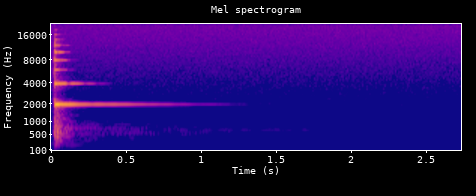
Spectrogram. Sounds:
Music, Harp, Musical instrument

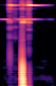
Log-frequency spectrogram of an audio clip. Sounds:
Bell, Bicycle bell, Alarm, Bicycle, Vehicle

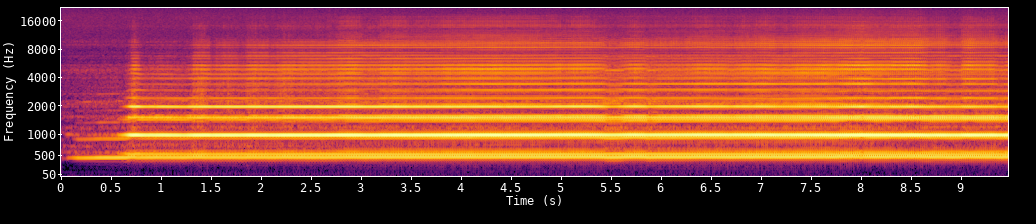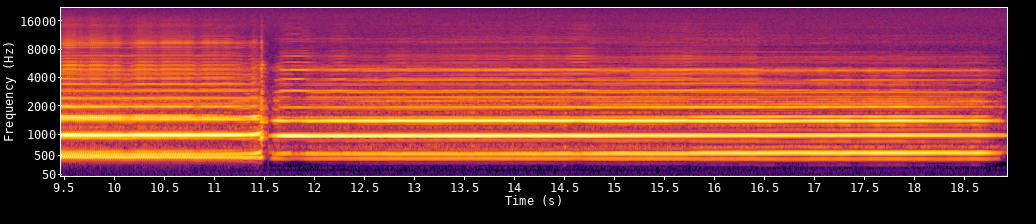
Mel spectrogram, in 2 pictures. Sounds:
Music, woodwind instrument, Musical instrument

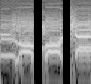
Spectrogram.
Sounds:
Human voice, Speech

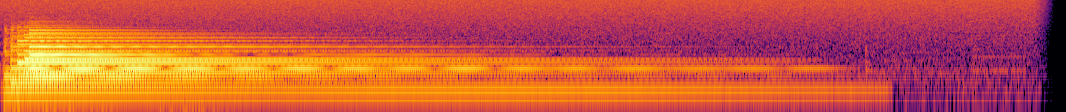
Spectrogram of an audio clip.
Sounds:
Guitar, Musical instrument, Plucked string instrument, Music

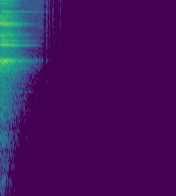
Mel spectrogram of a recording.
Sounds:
Tambourine, Music, Musical instrument, Percussion

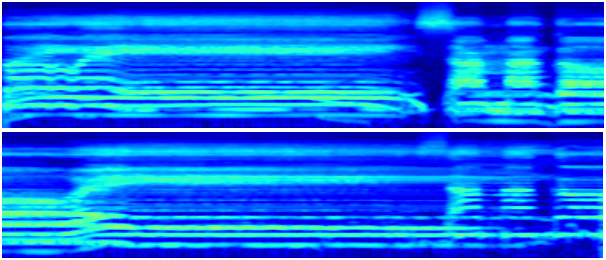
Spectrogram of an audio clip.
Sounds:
Human voice

